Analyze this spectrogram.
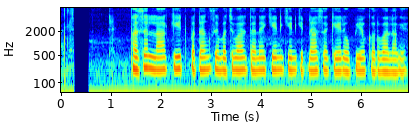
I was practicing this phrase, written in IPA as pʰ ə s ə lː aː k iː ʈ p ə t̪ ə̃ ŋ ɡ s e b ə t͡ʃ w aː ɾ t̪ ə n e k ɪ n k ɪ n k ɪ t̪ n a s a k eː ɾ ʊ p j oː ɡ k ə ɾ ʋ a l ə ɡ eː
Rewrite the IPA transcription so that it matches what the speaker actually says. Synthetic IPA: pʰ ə s ə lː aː k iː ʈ p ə t̪ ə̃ ŋ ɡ s e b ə t͡ʃ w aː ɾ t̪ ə n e k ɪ n k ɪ n k ɪ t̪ n a s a k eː ɾ ʊ p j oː ɡ k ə ɾ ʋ a l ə ɡ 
